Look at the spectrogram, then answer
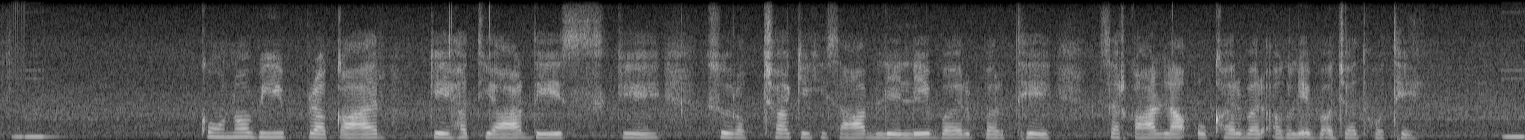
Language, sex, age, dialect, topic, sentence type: Chhattisgarhi, female, 60-100, Central, banking, statement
